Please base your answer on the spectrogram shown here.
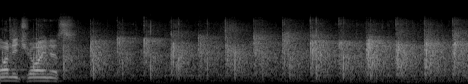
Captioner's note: audience applauds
